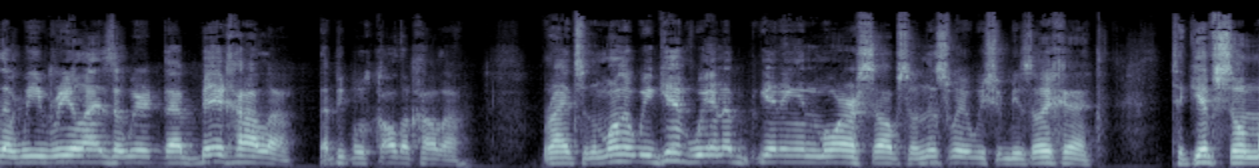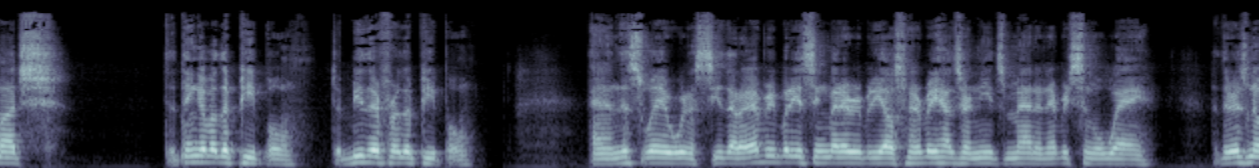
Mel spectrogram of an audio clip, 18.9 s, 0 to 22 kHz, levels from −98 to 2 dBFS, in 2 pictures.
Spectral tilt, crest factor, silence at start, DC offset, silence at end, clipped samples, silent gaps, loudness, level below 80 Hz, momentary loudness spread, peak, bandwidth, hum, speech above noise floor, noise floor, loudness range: -3 dB/octave; 22 dB; 0 s; under 0.1%; 0 s; under 0.1%; none; -24 LUFS; -70 dBFS; 12 LU; -4 dBFS; 16 kHz; none; 55 dB; -79 dBFS; 5 LU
